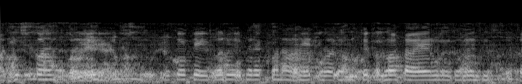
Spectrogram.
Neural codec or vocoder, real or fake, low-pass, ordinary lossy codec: codec, 16 kHz, 4 kbps, FunCodec, trained on Chinese and English, 50 frames a second; fake; 7.2 kHz; none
